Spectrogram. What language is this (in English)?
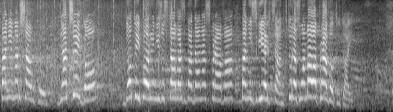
Polish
